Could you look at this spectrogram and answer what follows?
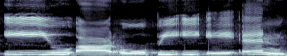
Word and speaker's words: European: The spelling is European, but the pronunciation is European.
